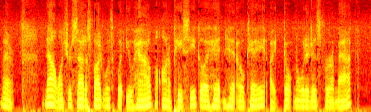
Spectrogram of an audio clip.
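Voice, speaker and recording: This man has a normal speaking voice at a medium pitch, with fairly even intonation and a moderate pace. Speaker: photo editing tutorial maker. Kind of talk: tutorial.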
